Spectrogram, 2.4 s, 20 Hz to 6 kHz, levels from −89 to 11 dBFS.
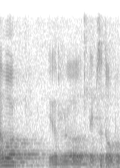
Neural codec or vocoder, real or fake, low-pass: none; real; 5.4 kHz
